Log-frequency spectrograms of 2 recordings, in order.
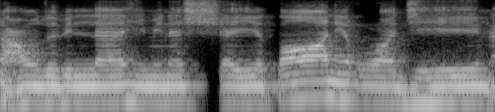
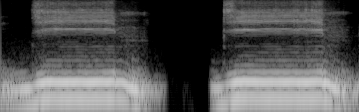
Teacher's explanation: Ini keliru. Tidak boleh dibanyakin angin yang keluar. Karena hurufnya memiliki sifat jahar. Suaranya yang harus dibanyakin.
